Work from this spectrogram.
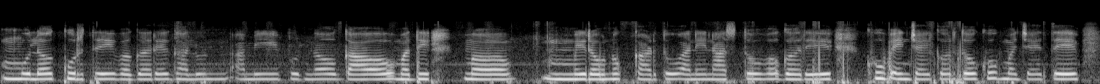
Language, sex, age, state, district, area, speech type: Marathi, female, 30-45, Maharashtra, Wardha, rural, spontaneous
